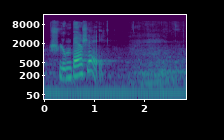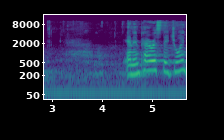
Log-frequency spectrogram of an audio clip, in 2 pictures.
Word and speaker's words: Schlumberger: It was a Protestant family whose German side was Schlumberger. Now, once they went to Paris, they changed the pronunciation to Schlumberger.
